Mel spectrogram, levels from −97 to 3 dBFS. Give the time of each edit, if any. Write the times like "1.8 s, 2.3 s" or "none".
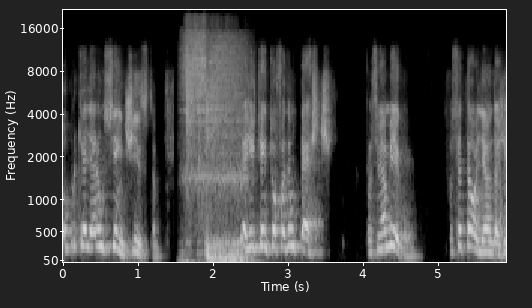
1.8 s

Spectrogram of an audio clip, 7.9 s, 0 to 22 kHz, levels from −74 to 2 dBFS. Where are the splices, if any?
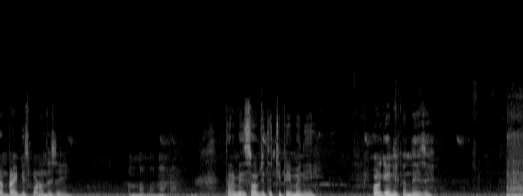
none

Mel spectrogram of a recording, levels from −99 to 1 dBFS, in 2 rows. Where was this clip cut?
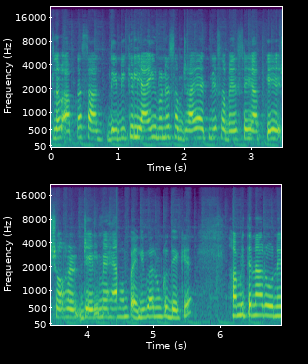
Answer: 4.4 s

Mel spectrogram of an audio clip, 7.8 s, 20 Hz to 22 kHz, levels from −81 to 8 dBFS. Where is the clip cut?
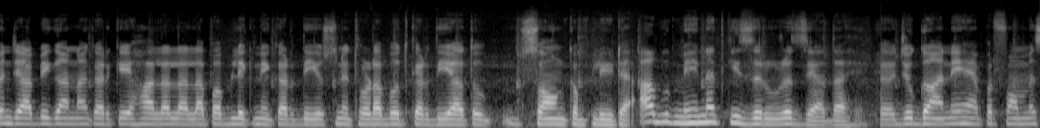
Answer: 6.6 s

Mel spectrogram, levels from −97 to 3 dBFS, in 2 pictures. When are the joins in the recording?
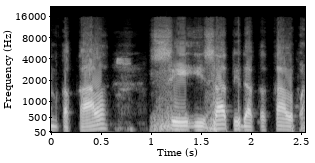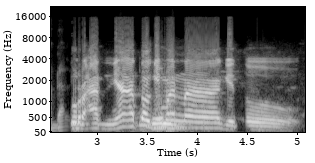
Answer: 2.7 s

